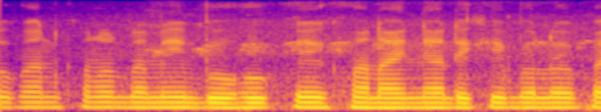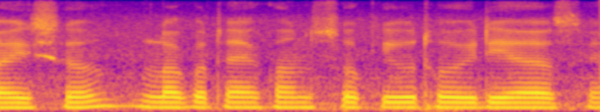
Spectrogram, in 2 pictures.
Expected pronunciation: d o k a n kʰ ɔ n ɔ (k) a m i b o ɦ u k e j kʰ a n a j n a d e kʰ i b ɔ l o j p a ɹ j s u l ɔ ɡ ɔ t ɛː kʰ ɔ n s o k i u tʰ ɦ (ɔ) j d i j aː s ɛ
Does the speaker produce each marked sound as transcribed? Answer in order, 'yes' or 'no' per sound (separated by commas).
no, no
